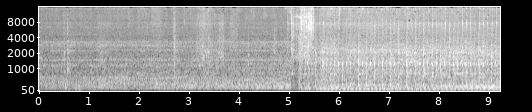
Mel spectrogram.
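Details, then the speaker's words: Yamaha Vixion single on its first test start after an engine rebuild, after the cam chain jumped and the valves hit the piston, causing loss of compression. It catches after brief cranking into an even idle without knocking. Compression is now firm; normal idle. "Ya udah halus juga suaranya ya dan sudah normal."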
